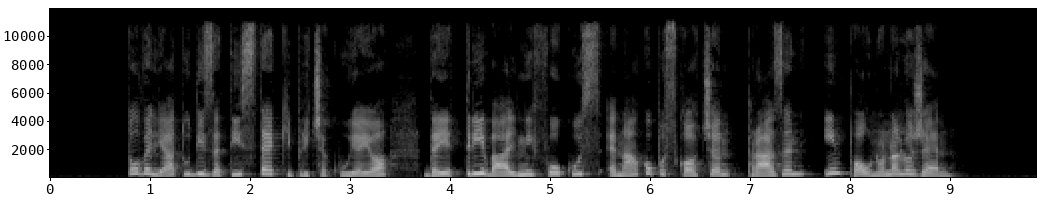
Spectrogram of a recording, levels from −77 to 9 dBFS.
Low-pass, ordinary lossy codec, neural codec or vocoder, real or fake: 10.8 kHz; MP3, 64 kbps; none; real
